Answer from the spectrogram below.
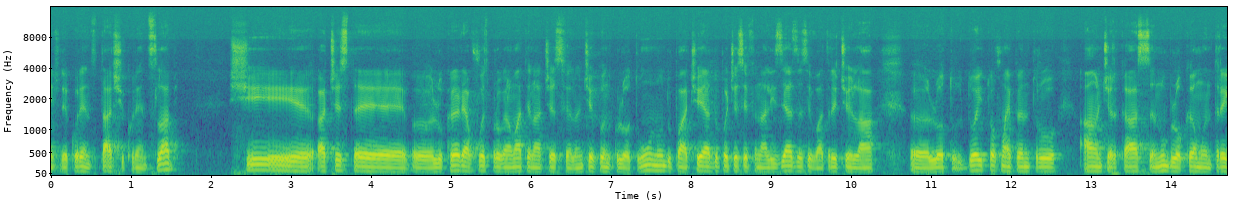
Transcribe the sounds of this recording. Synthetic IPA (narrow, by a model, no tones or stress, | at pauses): it͡ʃd̪e̞kuɾe̞nt̪t̪a̰rʲʃikuɾe̞nt̪slabʲ | ʃḭ | a̰t͡ʃe̞st̪e̞ | lukɾəɾʲawfo̞st̪̚pɾo̞ɡɾamat̪eɨnat͡ʃe̞st̪fe̞lɨnt͡ʃe̞pɨnd̪̚kulo̞t̪uunud̪upəat͡ʃe̞jad̪upət͡ʃe̞se̞finalizeazəse̞vat̪ɾe̞t͡ʃe̞la | lo̞t̪ṵld̪o̞jt̪o̞k̪majpe̞nt̪ɾu | a̰ɨnt͡ʃe̞rkasənublo̞kəmɨnt̪ɾe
